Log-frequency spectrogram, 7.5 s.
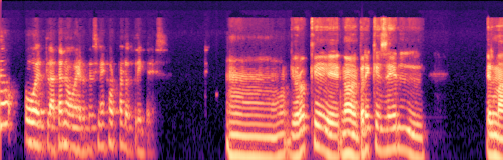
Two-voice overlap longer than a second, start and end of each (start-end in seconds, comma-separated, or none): none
